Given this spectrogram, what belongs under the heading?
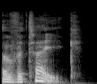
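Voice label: "overtake", English, British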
